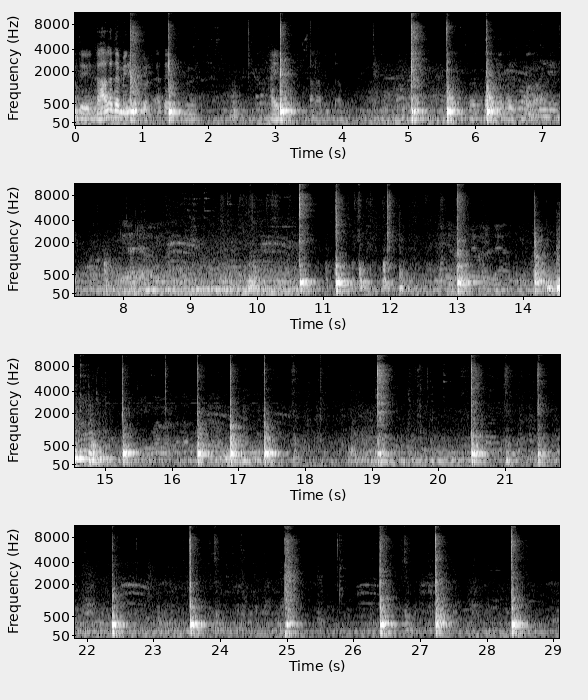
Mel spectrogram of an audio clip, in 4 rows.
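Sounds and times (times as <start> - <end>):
knife chopping fish: 10.1 - 12.3, 15.2 - 18.3, 19.0 - 19.4, 20.5 - 24.3, 24.9 - 27.7, 28.4 - 28.8.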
